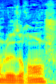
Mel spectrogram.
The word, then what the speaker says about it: Le Drenche: illustre un peu ça le nom le dranche ou le drench d'ailleurs on prononce comme on veut c'est le début du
